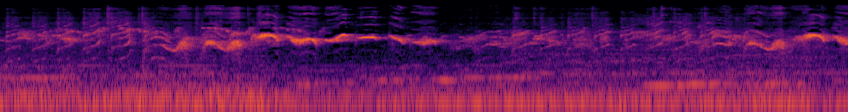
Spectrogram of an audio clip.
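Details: Hwamei kept in a cage, described as a tame bird with a forest-type voice that starts singing the moment it is hung up, pouring out rapid looping whistles and trills, many bursts rising and falling over six seconds.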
